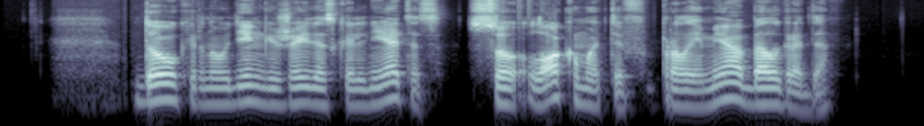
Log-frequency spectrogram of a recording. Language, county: Lithuanian, Vilnius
